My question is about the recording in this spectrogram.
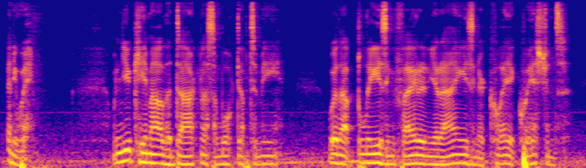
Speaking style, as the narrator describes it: the man sighed

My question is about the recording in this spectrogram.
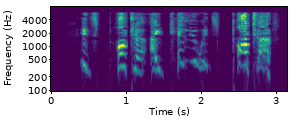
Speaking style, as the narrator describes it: sobbed Xenophilius

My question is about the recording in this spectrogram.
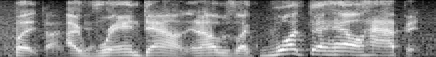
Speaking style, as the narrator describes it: I screamed

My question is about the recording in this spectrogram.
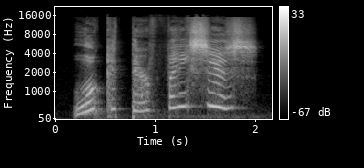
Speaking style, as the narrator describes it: Bobby whispers, his voice trembling

